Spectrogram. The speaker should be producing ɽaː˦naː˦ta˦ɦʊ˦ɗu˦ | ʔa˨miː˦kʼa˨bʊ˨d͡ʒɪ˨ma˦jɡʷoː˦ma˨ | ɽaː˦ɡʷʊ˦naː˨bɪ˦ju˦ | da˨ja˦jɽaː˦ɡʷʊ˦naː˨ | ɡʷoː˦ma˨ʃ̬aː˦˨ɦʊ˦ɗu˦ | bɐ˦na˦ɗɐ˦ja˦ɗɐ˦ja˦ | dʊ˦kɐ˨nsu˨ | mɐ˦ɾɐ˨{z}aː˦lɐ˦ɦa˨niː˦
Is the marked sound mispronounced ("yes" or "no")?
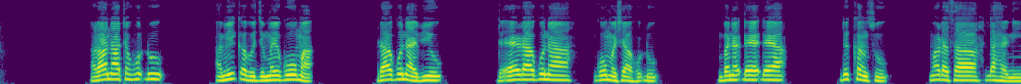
yes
